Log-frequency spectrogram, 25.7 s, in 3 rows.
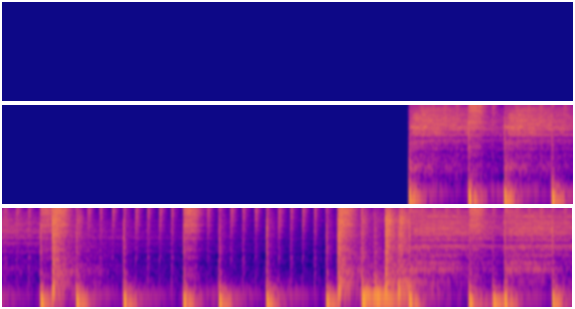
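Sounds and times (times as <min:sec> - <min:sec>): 
drums: 0:14.7 - 0:25.6.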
